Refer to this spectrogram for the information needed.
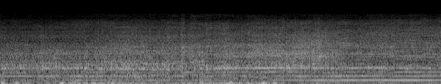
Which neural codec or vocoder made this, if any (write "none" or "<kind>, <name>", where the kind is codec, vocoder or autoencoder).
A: codec, SNAC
